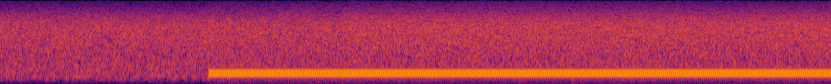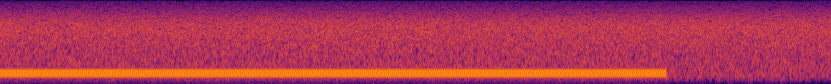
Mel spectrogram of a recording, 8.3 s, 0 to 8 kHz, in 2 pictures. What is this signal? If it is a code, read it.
Telephone call progress tone (North American or UK plan), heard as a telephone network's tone, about 350, 450 Hz, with phone line noise. Dial tone.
